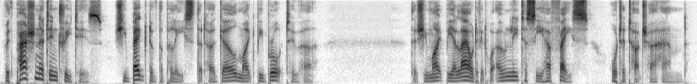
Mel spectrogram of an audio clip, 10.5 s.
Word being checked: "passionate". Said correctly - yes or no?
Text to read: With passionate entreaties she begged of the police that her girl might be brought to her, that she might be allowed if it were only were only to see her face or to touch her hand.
yes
